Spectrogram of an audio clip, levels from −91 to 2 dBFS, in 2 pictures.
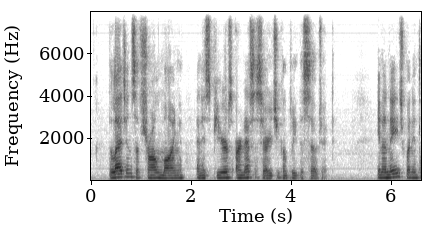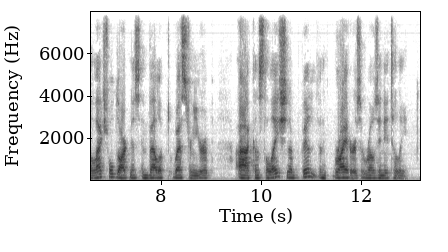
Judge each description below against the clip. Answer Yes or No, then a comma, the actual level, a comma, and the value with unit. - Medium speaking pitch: No, low, 125 Hz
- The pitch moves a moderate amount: No, narrow, 1.7 semitones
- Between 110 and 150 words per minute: Yes, slow, 135 wpm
